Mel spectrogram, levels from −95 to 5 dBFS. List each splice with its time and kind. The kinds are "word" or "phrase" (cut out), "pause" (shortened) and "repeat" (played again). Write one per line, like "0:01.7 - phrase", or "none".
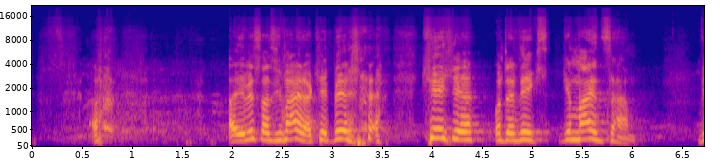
0:03.0 - word
0:05.2 - word

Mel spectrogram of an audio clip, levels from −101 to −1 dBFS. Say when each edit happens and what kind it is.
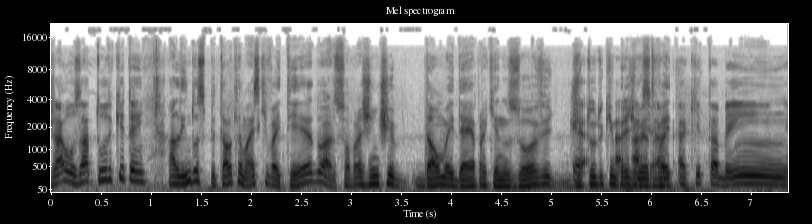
0:06.3 - word

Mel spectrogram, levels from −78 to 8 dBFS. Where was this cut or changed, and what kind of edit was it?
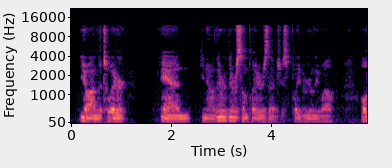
0:02.5 - pause

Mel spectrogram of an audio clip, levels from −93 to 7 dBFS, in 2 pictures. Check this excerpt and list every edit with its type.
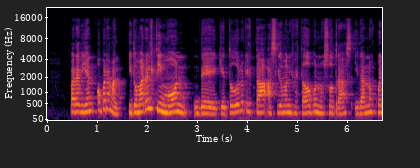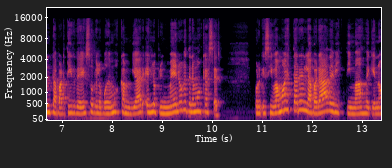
0:01.6 - pause

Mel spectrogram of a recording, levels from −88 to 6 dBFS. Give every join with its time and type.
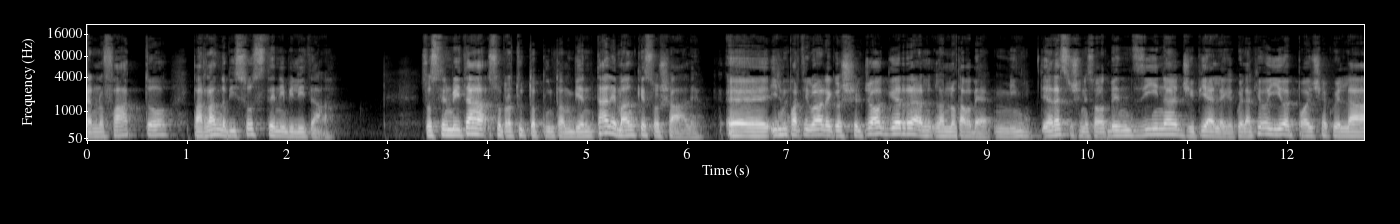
0:01.4 - word
0:06.3 - pause
0:07.0 - word
0:07.8 - phrase
0:08.7 - word
0:10.2 - phrase

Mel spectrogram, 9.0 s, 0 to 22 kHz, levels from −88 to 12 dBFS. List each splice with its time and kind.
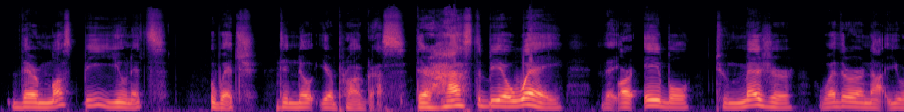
0:02.1 - word
0:02.8 - phrase
0:04.1 - pause
0:06.2 - word

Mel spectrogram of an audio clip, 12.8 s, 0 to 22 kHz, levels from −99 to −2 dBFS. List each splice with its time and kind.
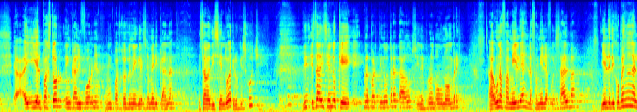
0:04.6 - word
0:07.3 - word
0:08.7 - word

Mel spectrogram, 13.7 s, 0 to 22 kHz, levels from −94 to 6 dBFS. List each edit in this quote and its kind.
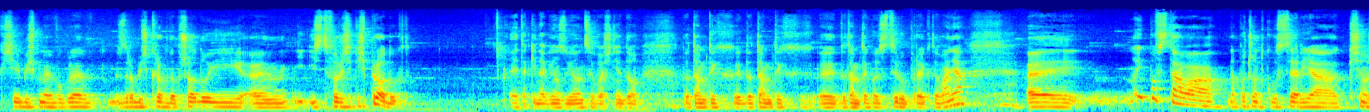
0:08.7 - word

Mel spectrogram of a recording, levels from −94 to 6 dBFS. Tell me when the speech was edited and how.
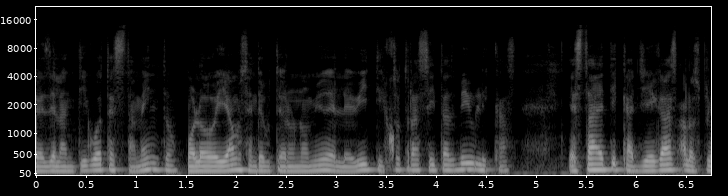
0:01.5 - word
0:02.2 - phrase
0:03.6 - phrase

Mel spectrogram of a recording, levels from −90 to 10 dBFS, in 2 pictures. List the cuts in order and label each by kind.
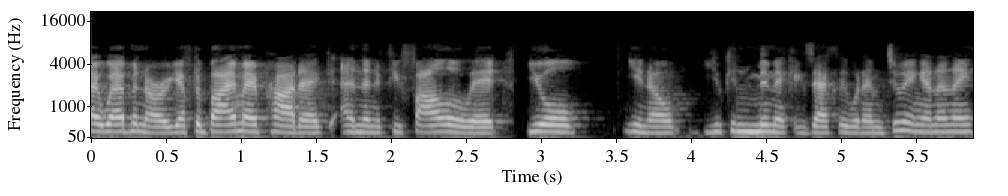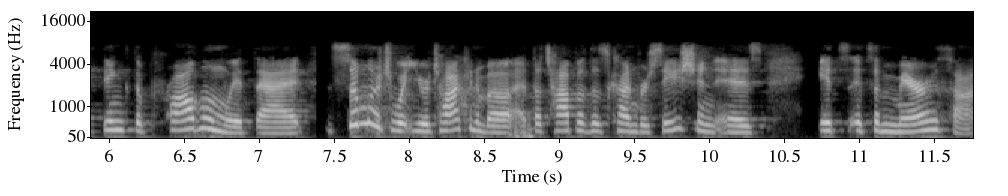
0:02.8 - pause
0:07.4 - pause

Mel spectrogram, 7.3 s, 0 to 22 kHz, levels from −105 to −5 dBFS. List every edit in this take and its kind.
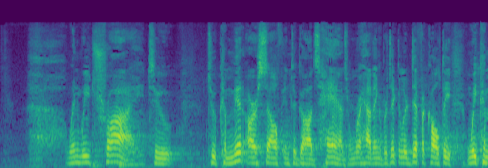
none

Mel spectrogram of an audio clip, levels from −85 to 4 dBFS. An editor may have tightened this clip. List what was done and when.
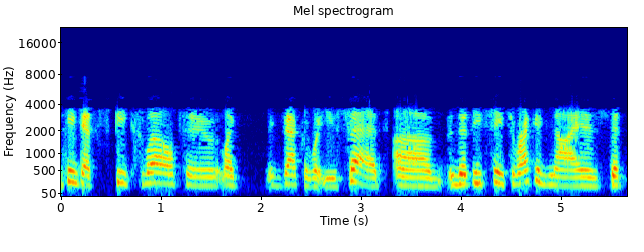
0:03.3 - pause

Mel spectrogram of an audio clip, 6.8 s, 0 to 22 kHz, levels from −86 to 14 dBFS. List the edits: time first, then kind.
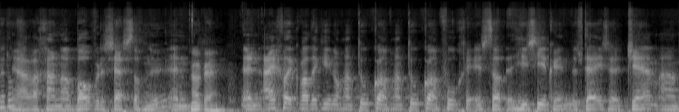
0:03.9 - repeat
0:05.1 - word
0:05.5 - phrase
0:05.8 - phrase

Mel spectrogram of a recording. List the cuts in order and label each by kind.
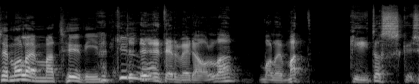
none

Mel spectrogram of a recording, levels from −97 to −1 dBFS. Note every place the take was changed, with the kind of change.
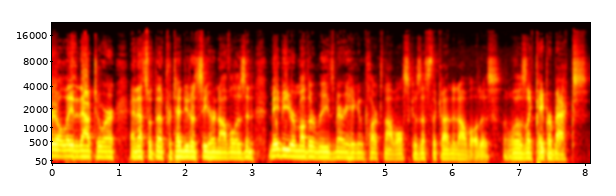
none

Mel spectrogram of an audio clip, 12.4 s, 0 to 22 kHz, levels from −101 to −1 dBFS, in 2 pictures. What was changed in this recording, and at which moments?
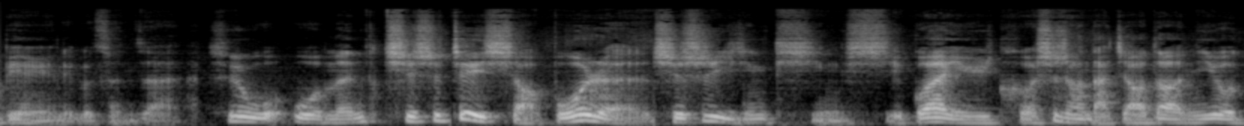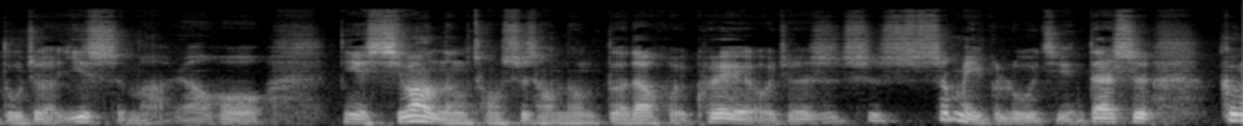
0:01.0 - pause

